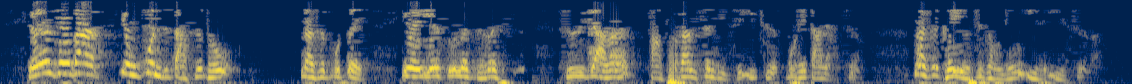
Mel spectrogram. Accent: Hong Kong; moved away; 你知道我那个我从香港过来的嘛，啊，我1964年就过来，我来了已经54年了

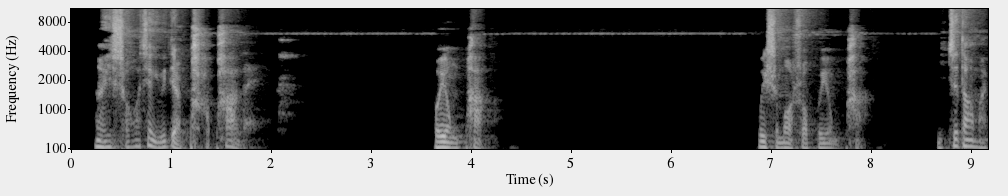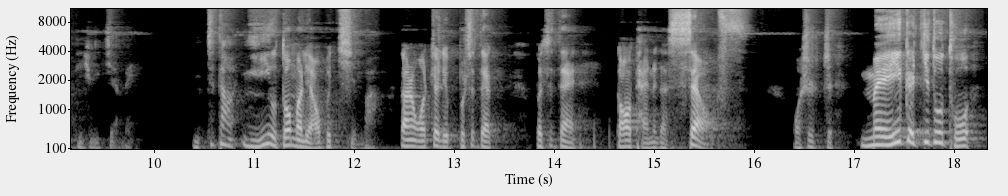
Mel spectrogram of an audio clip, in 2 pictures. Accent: Henan, China; 尤其是在农村，我在河南长大

